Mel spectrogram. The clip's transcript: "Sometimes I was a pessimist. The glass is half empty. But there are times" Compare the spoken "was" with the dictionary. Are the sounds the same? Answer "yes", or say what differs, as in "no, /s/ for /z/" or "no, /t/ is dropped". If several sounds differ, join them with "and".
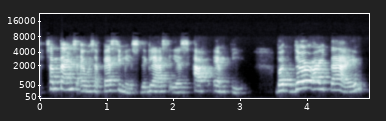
no, /s/ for /z/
